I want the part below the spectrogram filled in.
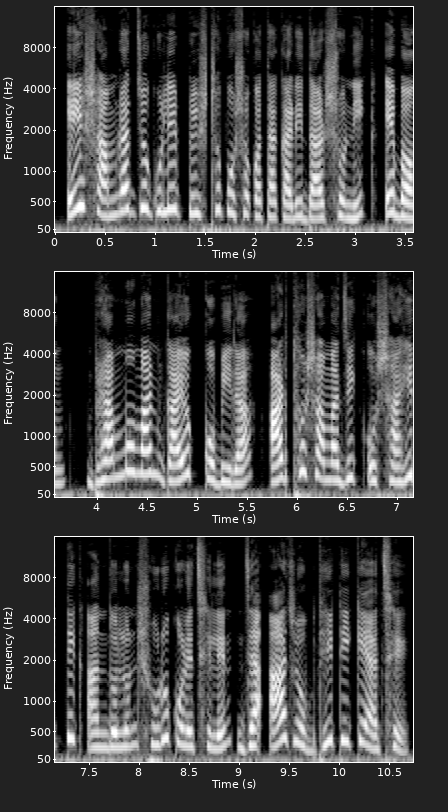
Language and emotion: Bengali, neutral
